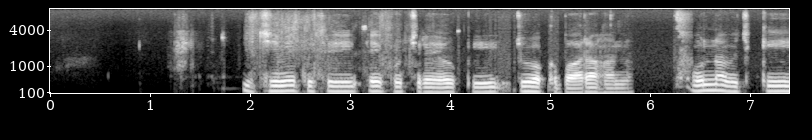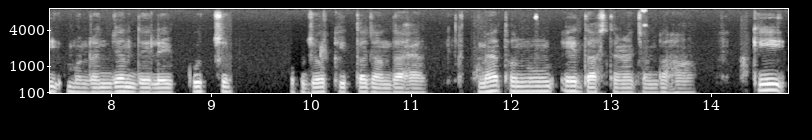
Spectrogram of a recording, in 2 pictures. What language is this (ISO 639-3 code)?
pan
